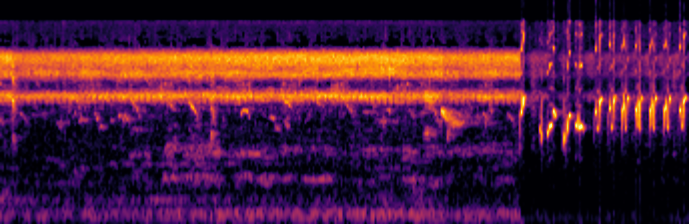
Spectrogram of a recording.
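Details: Black-crested bulbul master song for training other birds. Steady high-pitched insect buzzing and faint bird calls give way at the end to a sudden run of loud, quickly repeated chirps.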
